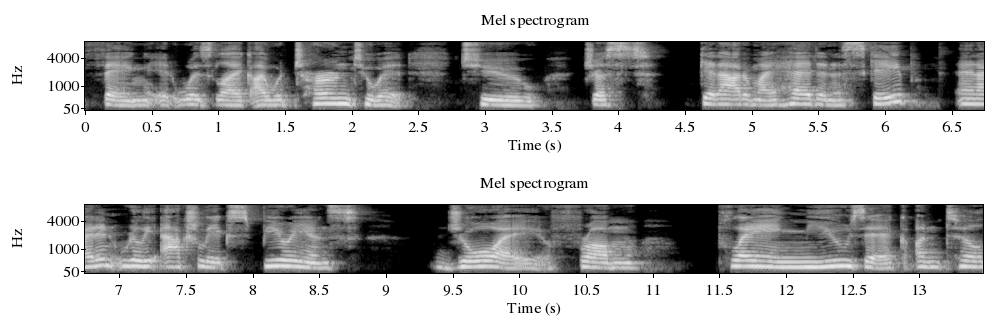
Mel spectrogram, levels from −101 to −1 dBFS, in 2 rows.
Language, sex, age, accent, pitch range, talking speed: English, female, 40-59, American, 180-220 Hz, 130 wpm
